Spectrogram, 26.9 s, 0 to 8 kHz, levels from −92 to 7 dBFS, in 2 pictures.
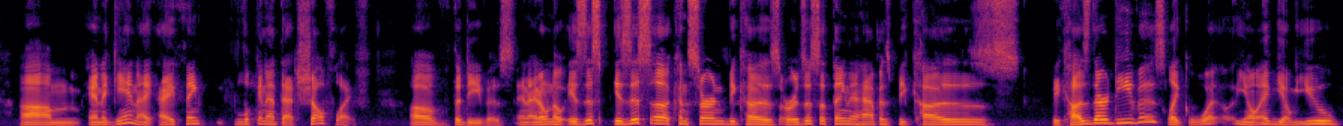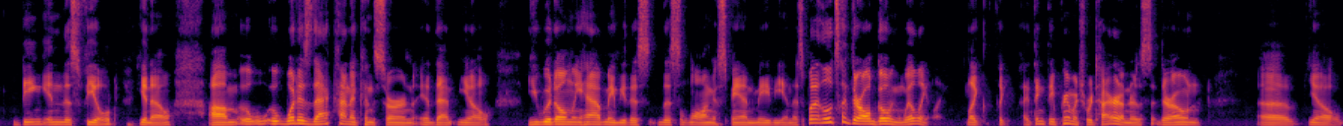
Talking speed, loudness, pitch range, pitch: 210 wpm, -24 LUFS, 125-165 Hz, 140 Hz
